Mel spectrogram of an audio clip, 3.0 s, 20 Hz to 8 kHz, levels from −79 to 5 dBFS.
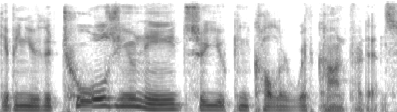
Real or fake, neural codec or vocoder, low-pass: real; none; 7.2 kHz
